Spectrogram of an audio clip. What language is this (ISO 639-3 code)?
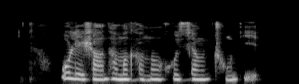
zho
